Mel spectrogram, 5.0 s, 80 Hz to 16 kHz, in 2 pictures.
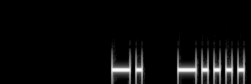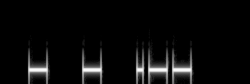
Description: Morse code, heard as a keyed tone, about 20 wpm, spaced as for 14 wpm, 700 Hz. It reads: N6TTW
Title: 140 Lesson 23g - Letter f - Call Signs 20wpm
